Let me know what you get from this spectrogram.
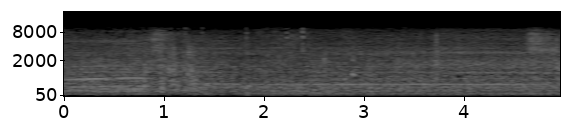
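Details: A steady low engine rumble from a moving vehicle, with no animal calls heard.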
